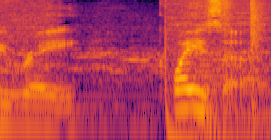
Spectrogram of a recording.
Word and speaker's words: Rayquaza: And just like on the Arceus one, you can see it is actually Rayquaza. So again, I had to eat my words. Doesn't mean I'm always going to pronounce it right, because I'm used to saying it a certain way.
